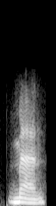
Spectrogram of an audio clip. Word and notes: man: Indian

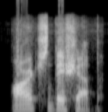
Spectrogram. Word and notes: archbishop: American English

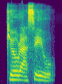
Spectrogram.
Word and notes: curaçao: Indian

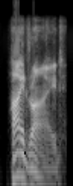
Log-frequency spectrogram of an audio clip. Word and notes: hydride: British English

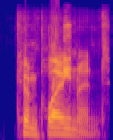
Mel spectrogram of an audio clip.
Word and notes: complainant: American English

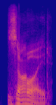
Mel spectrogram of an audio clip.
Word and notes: zooid: American English

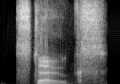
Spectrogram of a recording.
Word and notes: stokes: British English

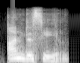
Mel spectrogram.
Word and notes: underseal: Indian

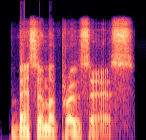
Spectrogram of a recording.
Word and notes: Bessemer process: British English

